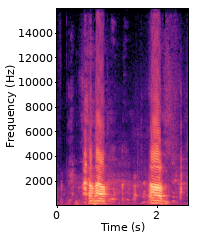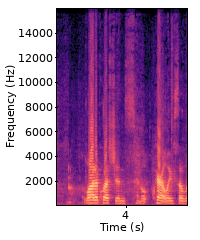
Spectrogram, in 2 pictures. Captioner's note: attendees laughing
